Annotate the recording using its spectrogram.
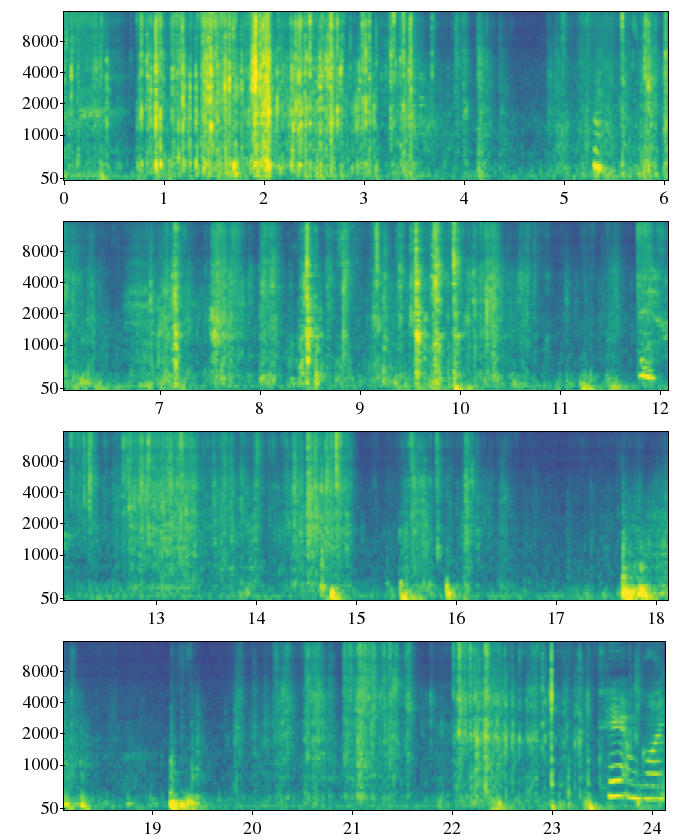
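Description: Plastic snack bag crinkling and rustling as trash is stuffed into it, in bursts through the first half, then quieter handling with a few soft thumps.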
